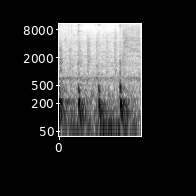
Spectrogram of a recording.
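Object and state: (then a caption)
Hollow-sounding boiling breadfruit. A breadfruit boiling in a pot is tapped three times to judge how far it has cooked, giving short, low, hollow drum-like knocks. It sounds hollow, and it is left to boil for roughly another half hour before straining.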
